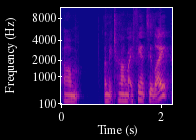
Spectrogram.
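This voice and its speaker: A woman's voice: fairly low pitch, moderate pace, slightly rough. A woman with a cold hosts a casual live stream, chatting along, greeting viewers by name, her voice a little froggy. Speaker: host of a live stamping show.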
